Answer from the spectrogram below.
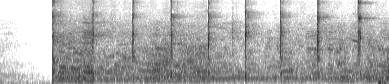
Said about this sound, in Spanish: Este es el sonido de un escultor que a golpe de martillo, de cincel y de otra serie de herramientas pues va dando forma a un lavado en piedra de gres rojo, una de las tradiciones que Turismo del Algarve quiere poner en valor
